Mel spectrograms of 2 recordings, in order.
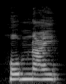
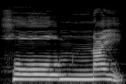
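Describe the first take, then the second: First: The first syllable is weak, the second stressed. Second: Both syllables get equal, even beats. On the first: The speaker calls it right. "앞에 거는 약하게 뒤에 거는 강세를 주면서" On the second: The speaker calls it wrong. "이렇게 정박으로 읽는 사람은 없고요"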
